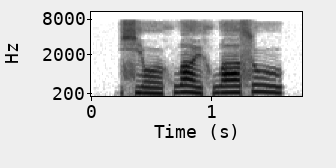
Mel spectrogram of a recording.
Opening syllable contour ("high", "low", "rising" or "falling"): low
